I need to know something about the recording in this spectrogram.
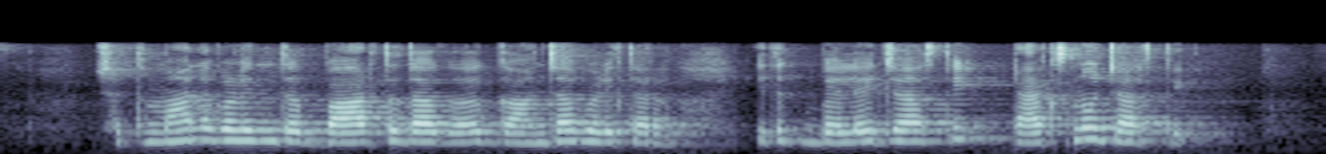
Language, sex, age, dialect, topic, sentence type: Kannada, female, 18-24, Dharwad Kannada, agriculture, statement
